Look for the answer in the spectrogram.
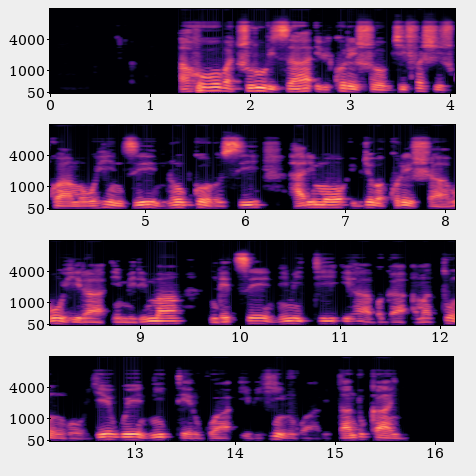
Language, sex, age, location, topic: Kinyarwanda, male, 25-35, Kigali, agriculture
